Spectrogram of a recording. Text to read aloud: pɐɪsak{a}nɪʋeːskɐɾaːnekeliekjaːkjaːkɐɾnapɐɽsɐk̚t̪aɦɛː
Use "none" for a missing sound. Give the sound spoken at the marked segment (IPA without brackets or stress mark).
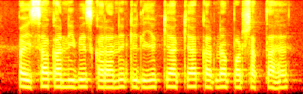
a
